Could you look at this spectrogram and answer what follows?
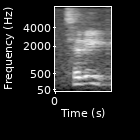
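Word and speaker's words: Tite: Here, you pronounce his name. Ichigo? No, not Ichigo, the artist and writer. Oh. Titty Kubo.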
